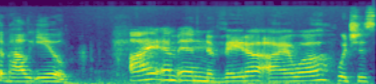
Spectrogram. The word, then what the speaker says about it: Nevada: you I am in Nevada Iowa which is spelled like Nevada but we pronounce it wrong it's nothing like the other Nevada and certainly nothing like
